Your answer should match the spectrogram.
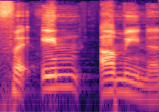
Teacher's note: فَإِنْ أَمِنَ بَعْضُكُمْ، فَإِنْ أَمِنَ نون ساکن ہے، نون ساکن کے بعد حمزہ ہے، فَإِنْ أَمِنَ نون ساکن کے بعد حمزہ، تو یہاں اظہار ہوگا، غنہ نہیں ہوگا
